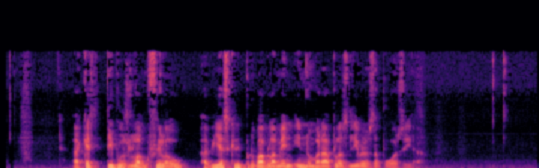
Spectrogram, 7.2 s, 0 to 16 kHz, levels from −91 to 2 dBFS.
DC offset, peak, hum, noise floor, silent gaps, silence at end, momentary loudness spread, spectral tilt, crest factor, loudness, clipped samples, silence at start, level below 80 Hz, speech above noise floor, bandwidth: under 0.1%; -4 dBFS; none; -58 dBFS; none; 1.55 s; 13 LU; -6 dB/octave; 20 dB; -23 LUFS; under 0.1%; 0.3 s; -54 dBFS; 36 dB; 11.5 kHz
